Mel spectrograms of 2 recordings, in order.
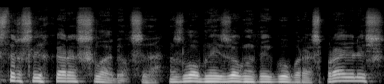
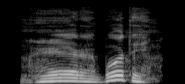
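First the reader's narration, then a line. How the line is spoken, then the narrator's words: Mumbled. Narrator (Russian): промямлил Лейбор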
